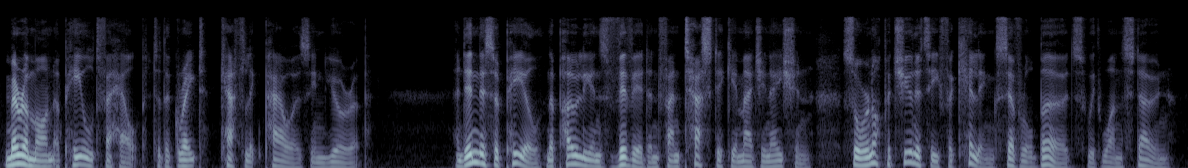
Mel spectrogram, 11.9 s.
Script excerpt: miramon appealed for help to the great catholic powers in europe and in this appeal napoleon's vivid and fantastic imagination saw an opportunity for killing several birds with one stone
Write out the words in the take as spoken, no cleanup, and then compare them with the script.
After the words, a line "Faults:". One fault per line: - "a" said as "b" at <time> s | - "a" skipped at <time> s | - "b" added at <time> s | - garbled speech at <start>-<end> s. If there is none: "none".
miramon appealed for help to the great catholic powers in europe and in this appeal napoleon's vivid and fantastic imagination saw an opportunity for killing several birds with one stone
Faults:
none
